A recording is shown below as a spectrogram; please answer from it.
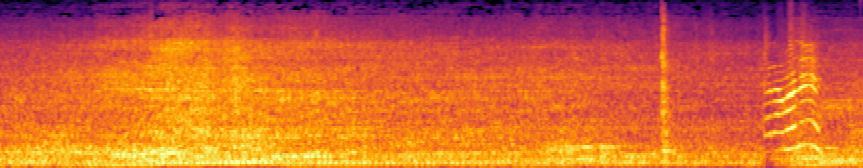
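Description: Road traffic noise, swelling about two seconds in as a vehicle passes, with a single sharp click near the end.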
